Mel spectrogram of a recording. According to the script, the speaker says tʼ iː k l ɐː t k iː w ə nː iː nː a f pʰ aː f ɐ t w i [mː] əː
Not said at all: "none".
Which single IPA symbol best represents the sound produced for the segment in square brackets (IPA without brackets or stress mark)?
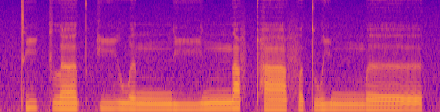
mː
